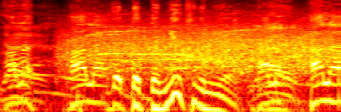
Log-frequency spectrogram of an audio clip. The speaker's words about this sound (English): Play the round of applause again. Give him applause. I got you. Everybody clap.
